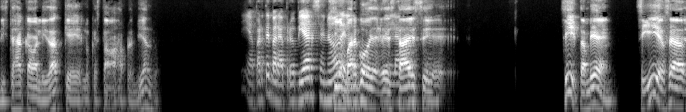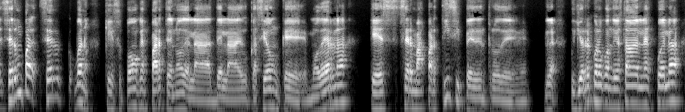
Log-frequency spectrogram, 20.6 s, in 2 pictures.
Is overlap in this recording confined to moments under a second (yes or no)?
no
